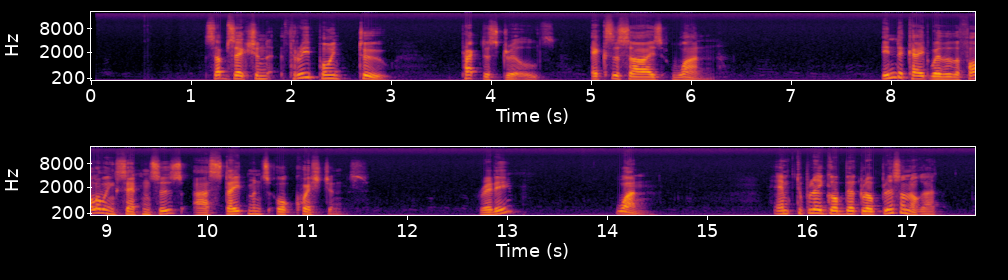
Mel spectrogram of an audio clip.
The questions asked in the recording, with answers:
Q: Indicate whether the following sentences are statements or questions.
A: Question.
